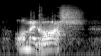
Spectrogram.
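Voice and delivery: put-on Irish accent. Retelling a past joke in a put-on irish accent. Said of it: "I put on an Irish accent".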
